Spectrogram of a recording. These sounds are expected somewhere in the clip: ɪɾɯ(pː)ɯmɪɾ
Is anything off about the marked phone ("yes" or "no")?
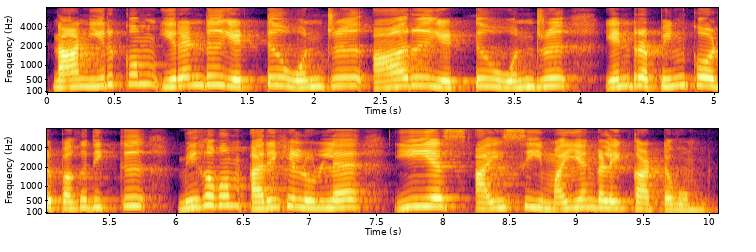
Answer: yes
